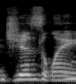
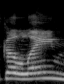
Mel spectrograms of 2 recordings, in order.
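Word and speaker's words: Ghislaine: Um, oh, Galain I as Tim Dylan pronounces it Jizzane. No, it's Galain Maxwell.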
